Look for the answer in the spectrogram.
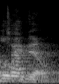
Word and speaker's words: Louisville: It's called Louisville. – Oh, but it's with an S, with a right? – Yeah, yeah. They don't pronounce it. French.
